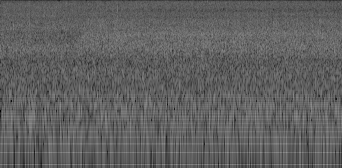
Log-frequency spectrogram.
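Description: Steady rush of a forest stream's running water.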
